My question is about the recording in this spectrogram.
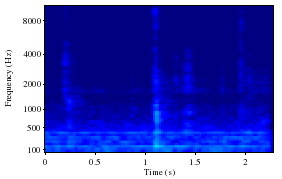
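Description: Two faint clicks about a second apart as a handheld digital lux meter and its sensor head are handled, over a low steady hum.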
